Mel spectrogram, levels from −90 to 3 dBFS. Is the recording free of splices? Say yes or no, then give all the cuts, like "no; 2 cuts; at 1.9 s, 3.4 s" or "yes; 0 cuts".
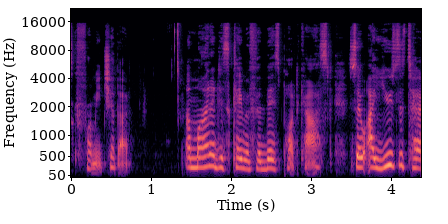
no; 1 cut; at 1.4 s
